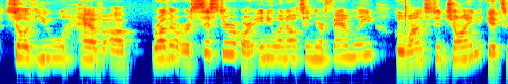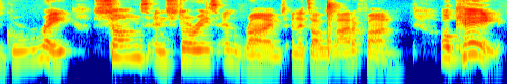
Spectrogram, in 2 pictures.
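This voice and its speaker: A man's voice: high voice, lively intonation, takes it slowly. An American man hosting a story time for young children, playful and exclaiming as he introduces songs and stories.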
